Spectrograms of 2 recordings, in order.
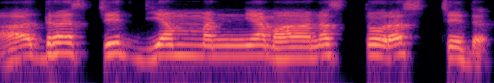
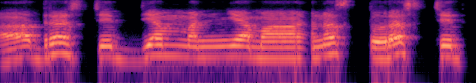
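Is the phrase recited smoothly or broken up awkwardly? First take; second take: smooth; smooth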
